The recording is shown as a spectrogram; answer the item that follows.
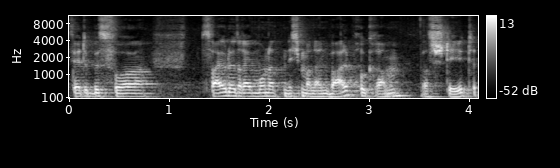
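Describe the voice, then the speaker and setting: Through noticeable background noise and audible room echo, a man at a medium pitch talks at a moderate pace with monotone, flat intonation. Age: 20s. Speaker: linguistics student and political content creator. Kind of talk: casual podcast interview.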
